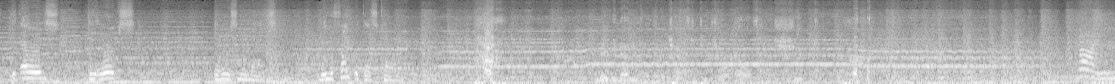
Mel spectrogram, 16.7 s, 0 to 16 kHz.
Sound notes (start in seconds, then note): 12.5 laugh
